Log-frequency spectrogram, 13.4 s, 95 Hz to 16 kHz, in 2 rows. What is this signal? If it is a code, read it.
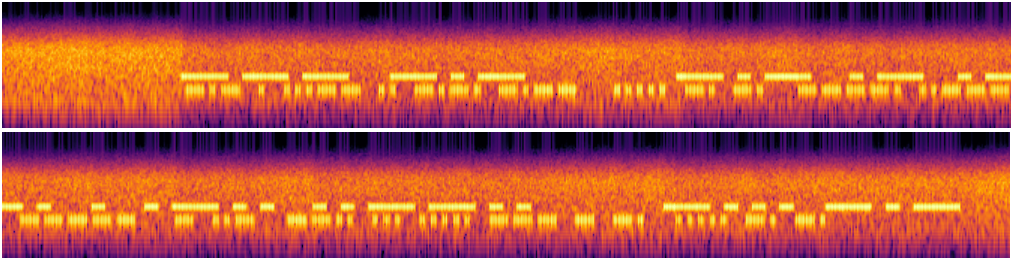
Morse code, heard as two keyed tones, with radio static. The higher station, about 13 wpm, 770 Hz: OK KAREL? BK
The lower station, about 32 wpm, 450 Hz: KE3ICY 5NN 920 TU ZS5OTN 5NN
